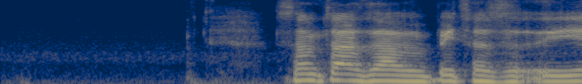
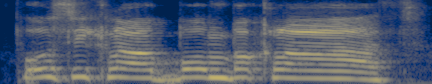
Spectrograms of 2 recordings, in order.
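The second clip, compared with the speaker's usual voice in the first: higher, slow patois swearing; Jamaican patois curse; 6 semitones higher than usual. Shown as a demonstration. Demonstrating patois swear words to viewers, Jamaican patois curse. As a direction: drag out bumper clot in patois. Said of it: "that is patois".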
